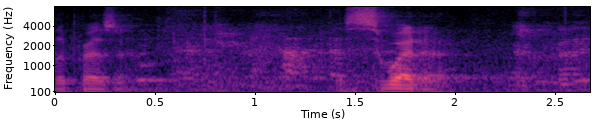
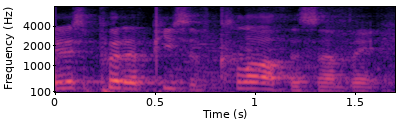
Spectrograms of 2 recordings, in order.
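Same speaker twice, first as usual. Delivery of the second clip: ordinary talk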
